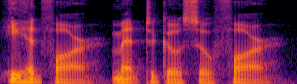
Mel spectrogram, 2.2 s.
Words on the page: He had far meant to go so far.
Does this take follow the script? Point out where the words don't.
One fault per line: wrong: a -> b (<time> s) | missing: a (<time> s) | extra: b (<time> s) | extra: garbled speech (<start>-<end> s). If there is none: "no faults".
no faults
